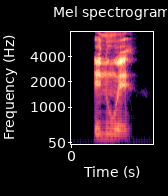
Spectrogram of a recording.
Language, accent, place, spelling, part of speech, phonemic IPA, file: French, France, Lyon, énouer, verb, /e.nwe/, LL-Q150 (fra)-énouer.wav
- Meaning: to remove the knots from, to unknot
